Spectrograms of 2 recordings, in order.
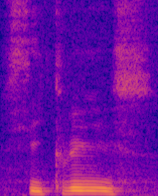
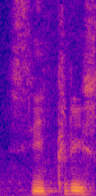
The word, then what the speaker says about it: CCRIS: Yes, we have this secret Secris. Okay. Secris. How do you spell that?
